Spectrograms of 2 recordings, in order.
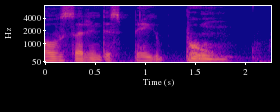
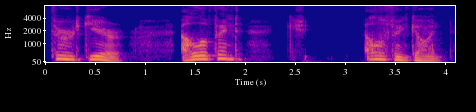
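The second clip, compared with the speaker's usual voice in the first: high acted attack call, easing off at the end; anime-style yell that tapers down; battle yell; 9 semitones higher than usual. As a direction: call out your finishing move, starting high. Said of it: "you hear him yell".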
